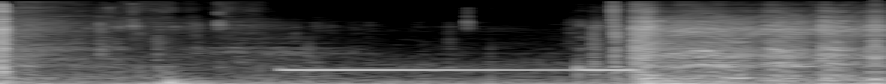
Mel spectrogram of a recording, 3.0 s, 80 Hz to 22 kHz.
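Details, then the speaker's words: 2013 Gen 5 Camaro LS3 V8 with modified exhaust, apparently Borla mufflers and X-pipe: the starter whirs about a second, then the engine catches and settles into a deep, even rumble. A clean, healthy start; it runs like a top. "It's amazing. It's gorgeous. It's clean. It's new. It runs like a top."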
